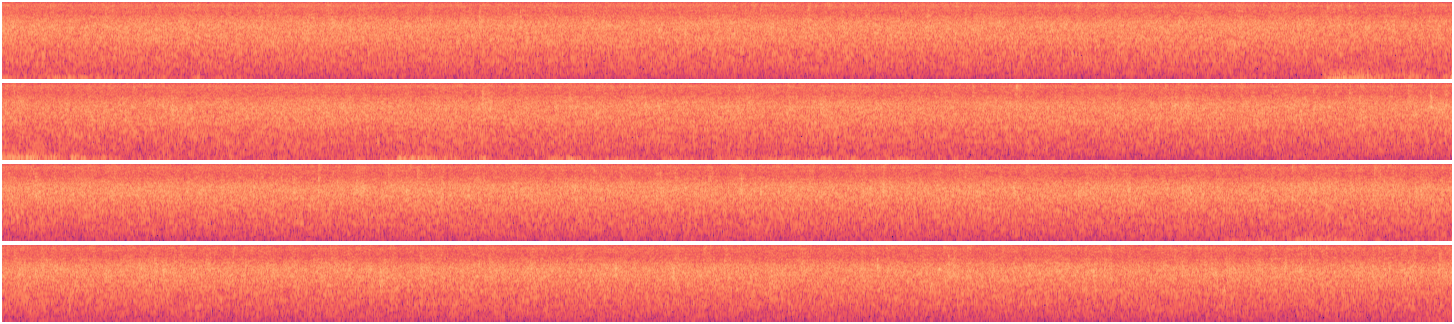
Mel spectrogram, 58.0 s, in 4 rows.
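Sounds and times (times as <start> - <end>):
heavy rain splashing on ground: 0.0 - 58.0
thunder rumbling: 13.2 - 25.1.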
